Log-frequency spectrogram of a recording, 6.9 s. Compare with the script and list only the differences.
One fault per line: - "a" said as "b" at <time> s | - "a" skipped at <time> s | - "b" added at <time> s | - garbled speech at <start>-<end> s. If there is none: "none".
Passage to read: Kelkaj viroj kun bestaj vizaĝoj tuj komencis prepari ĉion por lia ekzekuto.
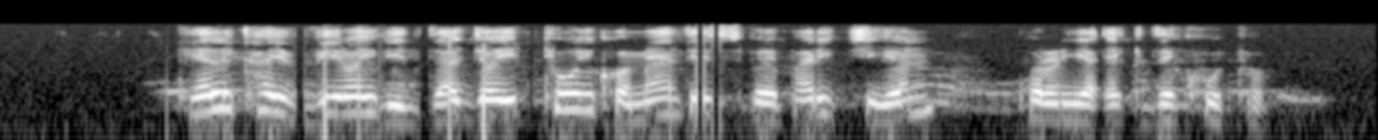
- "kun bestaj" skipped at 1.8 s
